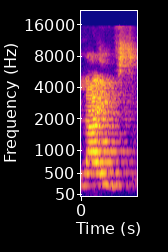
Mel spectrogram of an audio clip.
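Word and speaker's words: lives: लाइफ से नहीं बोलेंगे, लाइव्स बोलेंगे, लाइव वो।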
